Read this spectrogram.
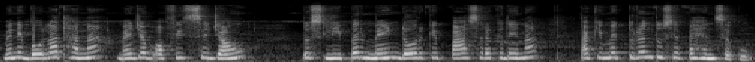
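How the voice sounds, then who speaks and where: An impatient, demanding grown son , as a woman narrator puts him on grumbles curtly in a homespun audio story. His lines come slowly in a mellow voice pitched fairly high. The audio is a little dull. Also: steady tone. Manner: curt, complaining.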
